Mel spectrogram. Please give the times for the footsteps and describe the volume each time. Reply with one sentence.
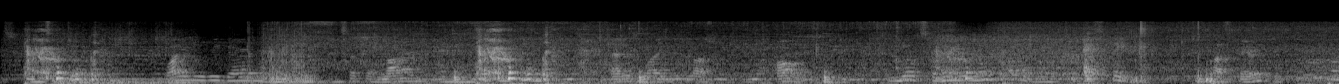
You can't hear the footsteps here.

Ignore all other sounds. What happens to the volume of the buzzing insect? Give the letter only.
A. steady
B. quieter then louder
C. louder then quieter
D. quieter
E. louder
A.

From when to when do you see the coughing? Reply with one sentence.
You can hear the coughing from 0.2 to 1.1 s, from 4.8 to 6.0 s and from 9.3 to 10.9 s.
